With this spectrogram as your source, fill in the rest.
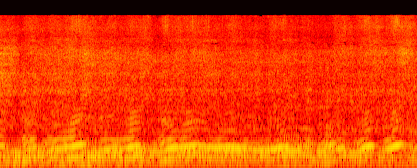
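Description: A motorcycle's rear tyre screeches as it spins on the asphalt.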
